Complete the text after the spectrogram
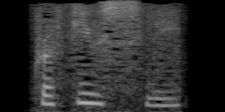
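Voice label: "profusely", English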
